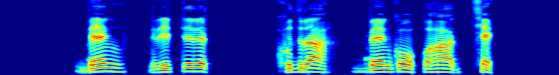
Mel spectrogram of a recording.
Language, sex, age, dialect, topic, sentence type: Magahi, male, 36-40, Northeastern/Surjapuri, banking, statement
